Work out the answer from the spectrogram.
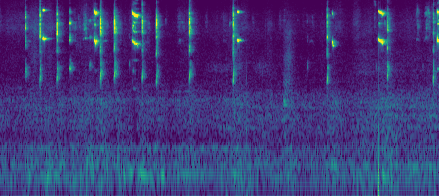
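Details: Grumpy cockatiel protecting its cat friend indoors, giving sharp, high squawking calls in irregular bursts, some doubled, separated by short pauses over about nine seconds, in a quiet small room.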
